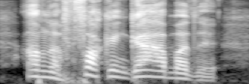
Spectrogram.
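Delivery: high, full-throated, shouted yell. Telling how a woman gave herself her nickname, imitating her yelling after a shootout. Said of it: "then yelled like in the middle".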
